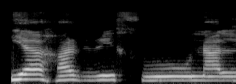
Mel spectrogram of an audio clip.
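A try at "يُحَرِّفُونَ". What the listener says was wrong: ইয়া না, ইউ, ইয়া পেশ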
